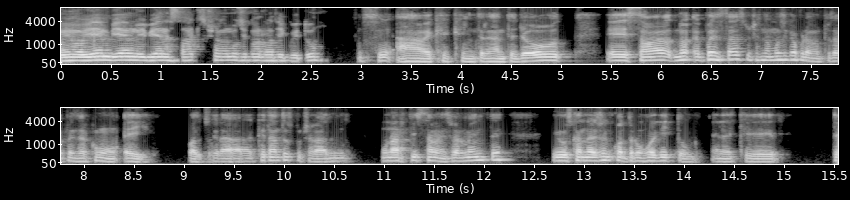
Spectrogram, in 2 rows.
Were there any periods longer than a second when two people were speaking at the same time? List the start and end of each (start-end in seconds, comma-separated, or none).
none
